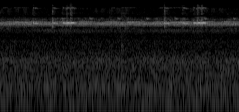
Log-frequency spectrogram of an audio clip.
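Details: A pair of pine crickets competing in alternating calls; two quick sharp chirp bursts a couple of seconds apart stand out from a continuous high-pitched trill.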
